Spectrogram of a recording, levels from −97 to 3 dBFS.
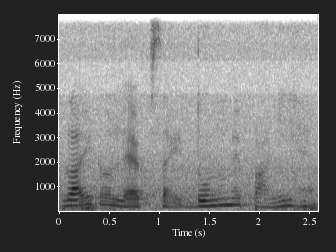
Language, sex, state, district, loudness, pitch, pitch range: Hindi, female, Maharashtra, Mumbai Suburban, -20 LUFS, 220 Hz, 150-235 Hz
